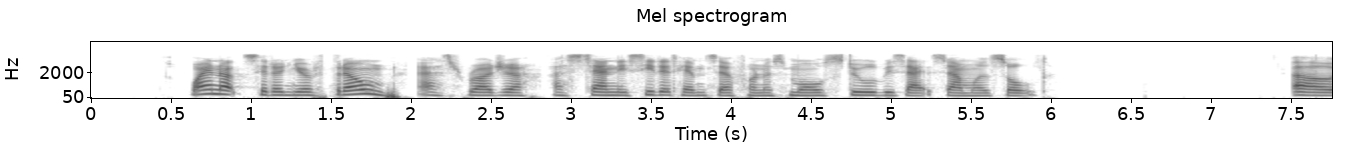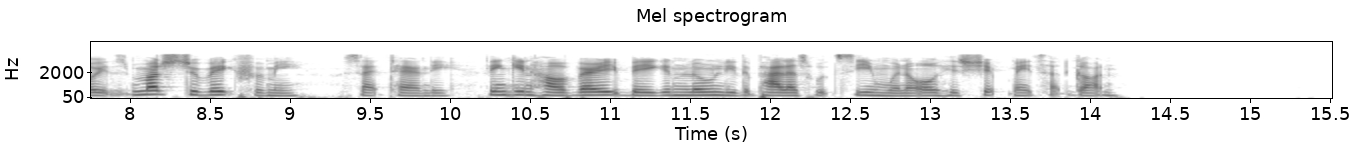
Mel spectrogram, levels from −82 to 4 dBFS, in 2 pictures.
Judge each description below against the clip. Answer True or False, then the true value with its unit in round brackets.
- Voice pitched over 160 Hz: True (190 Hz)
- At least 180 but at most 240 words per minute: False (170 wpm)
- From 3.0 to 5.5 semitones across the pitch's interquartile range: False (2.5 semitones)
